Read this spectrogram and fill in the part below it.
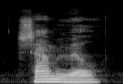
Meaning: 1. Samuel (a Biblical figure; one of two books of the Bible) 2. a male given name from Hebrew, equivalent to English Samuel
- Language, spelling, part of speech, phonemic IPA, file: Dutch, Samuel, proper noun, /ˈsamywɛl/, Nl-Samuel.ogg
